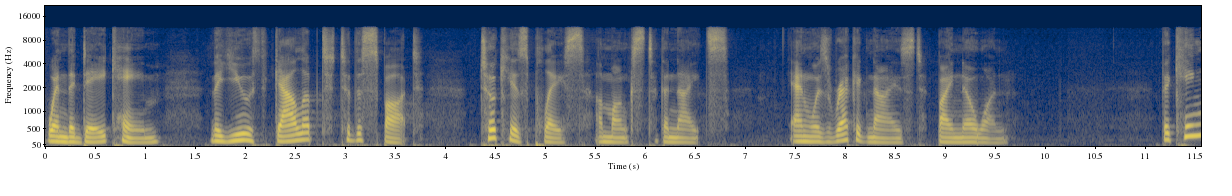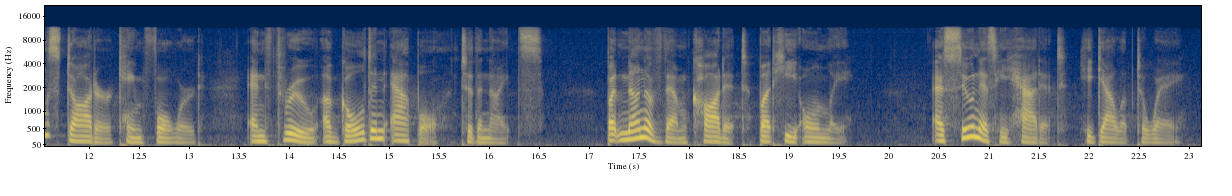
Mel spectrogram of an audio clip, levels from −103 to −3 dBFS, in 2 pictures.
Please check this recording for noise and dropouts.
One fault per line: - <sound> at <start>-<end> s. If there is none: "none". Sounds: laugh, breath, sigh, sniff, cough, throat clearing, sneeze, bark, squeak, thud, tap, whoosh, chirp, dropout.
none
